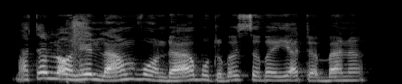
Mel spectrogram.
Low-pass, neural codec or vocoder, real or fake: 10.8 kHz; none; real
